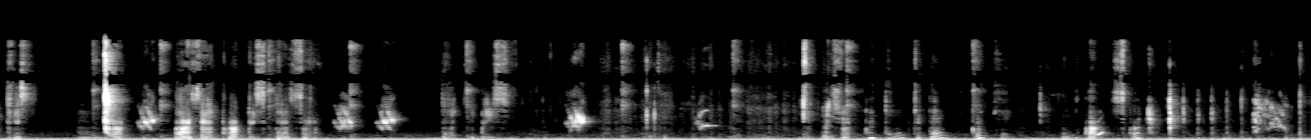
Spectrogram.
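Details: A pet male budgerigar chattering and playing indoors, being taught to tap his beak on the wall to encourage talking; rapid scratchy chirps and squeaks, sharp tapping clicks, over a steady low electrical hum.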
